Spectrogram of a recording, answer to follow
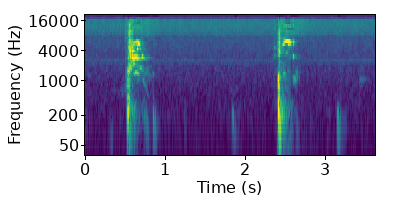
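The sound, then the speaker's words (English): Two sharp, explosive sneezes about two seconds apart, each a loud burst that trails off quickly, with small breathy sounds in between and no talking. “I feel like I want to sneeze, so if I do...”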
